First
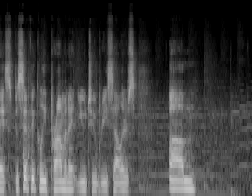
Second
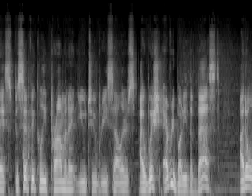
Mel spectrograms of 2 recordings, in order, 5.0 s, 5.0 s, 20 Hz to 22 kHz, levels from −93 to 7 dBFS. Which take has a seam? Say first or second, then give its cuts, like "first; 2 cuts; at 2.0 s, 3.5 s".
second; 1 cut; at 2.7 s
